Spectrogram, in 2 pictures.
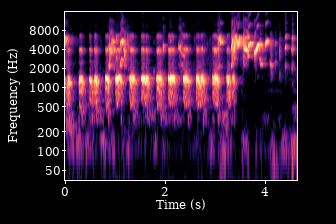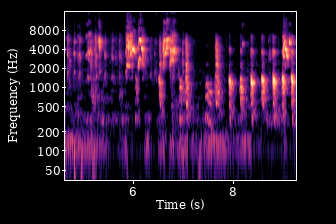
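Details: Chukar partridge calling: a fast, rhythmic run of harsh clucking notes for about three seconds, then broken chattering phrases. Sparrow-like chirps overlap throughout.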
